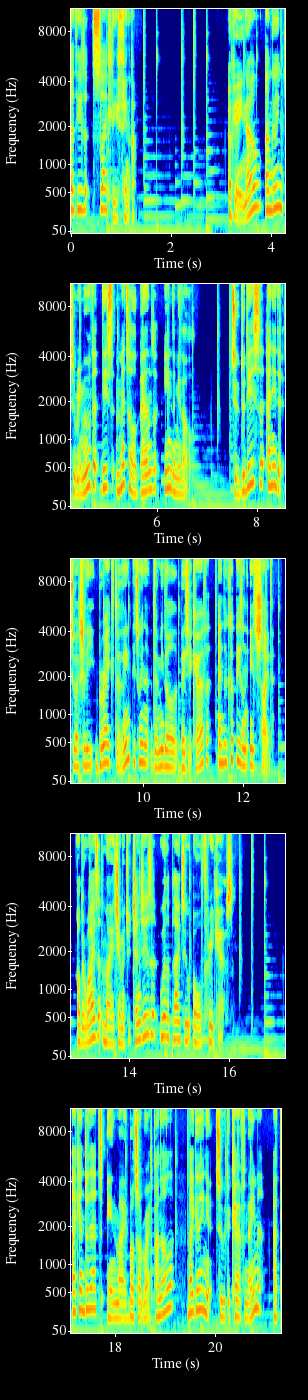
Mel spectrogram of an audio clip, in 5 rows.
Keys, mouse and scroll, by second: 0.0-1.8 drag, 2.8 middle click, 2.9 click, 3.3 Tab, 3.9 click, 8.8 Tab, 9.5 drag, 9.8 g, 16.0 scroll up 1, 16.2-16.7 middle drag, 16.9 Tab, 19.7 scroll up 2.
